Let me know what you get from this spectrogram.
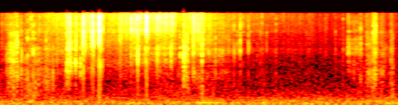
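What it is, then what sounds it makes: Foam packing peanut. A single small, solid white foam packing peanut is pinched and squished between fingertips and thumb, held above a pile of them. It makes dense, bright squeaky crinkles and creaks that are strongest in the first three seconds, fade to a faint hiss, then return briefly near the end.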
